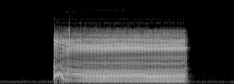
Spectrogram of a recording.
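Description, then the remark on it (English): A single loud, steady electronic door entry buzzer drones for just over a second as someone is buzzed in at home, a harsh rasping tone that starts and stops abruptly against a faint low hum. “Yes, I'll buzz you in.”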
